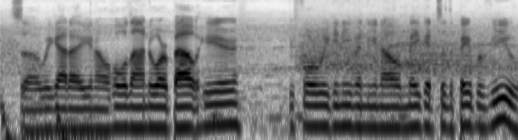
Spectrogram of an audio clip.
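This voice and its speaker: Speaking at a fairly quick pace over noticeable background noise, a man holds a medium pitch in a monotone, flat intonation. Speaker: gaming let's play commentator. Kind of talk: video game commentary.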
